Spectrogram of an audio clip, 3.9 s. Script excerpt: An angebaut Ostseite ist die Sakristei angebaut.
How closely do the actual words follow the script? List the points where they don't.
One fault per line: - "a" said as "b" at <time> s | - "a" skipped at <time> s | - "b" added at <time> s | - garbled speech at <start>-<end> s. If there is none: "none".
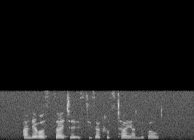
- "angebaut" said as "der" at 0.6 s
